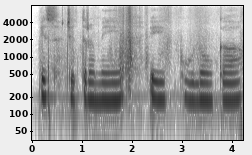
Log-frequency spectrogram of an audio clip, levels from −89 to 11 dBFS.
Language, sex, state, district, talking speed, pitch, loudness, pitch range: Hindi, female, Madhya Pradesh, Bhopal, 85 wpm, 180 Hz, -17 LUFS, 175-185 Hz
